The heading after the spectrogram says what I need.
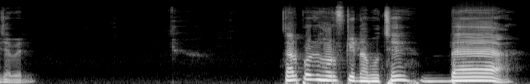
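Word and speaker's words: باء: তারপরের হরফটির নাম হচ্ছে বা এটা দুই ঠোঁটের ভেজা অংশ থেকে উচ্চারণ করতে হবে বা এক আলিফ টানতে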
